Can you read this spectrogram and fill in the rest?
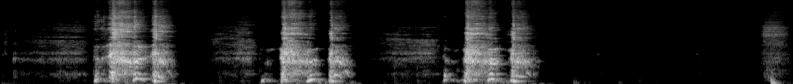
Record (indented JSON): {
  "three_cough_length": "7.9 s",
  "three_cough_amplitude": 31327,
  "three_cough_signal_mean_std_ratio": 0.4,
  "survey_phase": "alpha (2021-03-01 to 2021-08-12)",
  "age": "45-64",
  "gender": "Male",
  "wearing_mask": "No",
  "symptom_none": true,
  "smoker_status": "Ex-smoker",
  "respiratory_condition_asthma": false,
  "respiratory_condition_other": false,
  "recruitment_source": "REACT",
  "submission_delay": "1 day",
  "covid_test_result": "Negative",
  "covid_test_method": "RT-qPCR"
}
